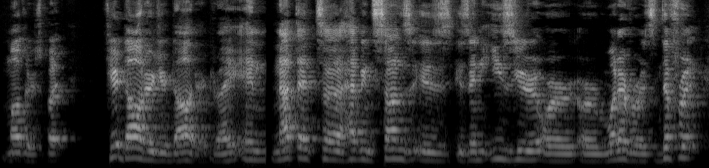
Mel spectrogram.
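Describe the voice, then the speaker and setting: A man hosts a podcast in a relaxed conversational style. His voice is a little higher than average, and the recording has a clear room echo. He speaks informally and appreciatively. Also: moderate pace. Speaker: podcast host, father. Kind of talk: casual podcast chat. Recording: roomy, echoing sound.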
